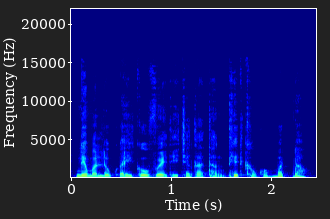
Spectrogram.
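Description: A man's voice: mid-range voice, very animated, racing, a little mellow, breathy edge. Man voicing a grieving village mother. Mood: tearful. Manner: wailing, pleading. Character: grieving village mother, wailing for her dead son.

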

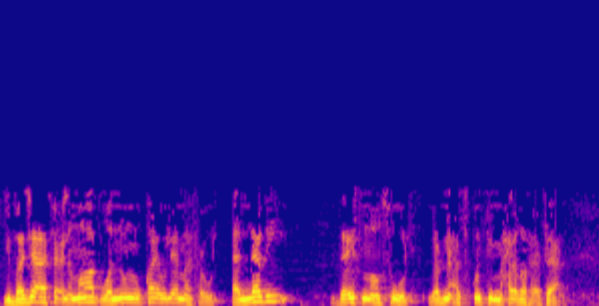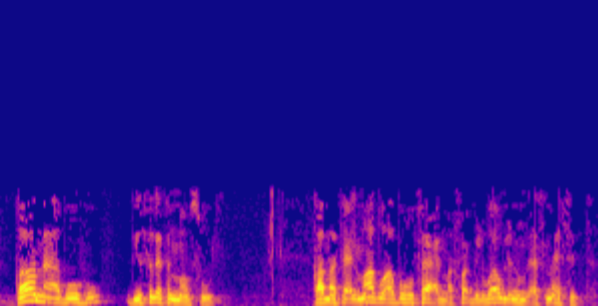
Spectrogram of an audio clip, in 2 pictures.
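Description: An Egyptian man with a husky voice teaches grammar at a quick clip, asking his students questions as he explains. He sounds as if heard over a tinny, phone-like line. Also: fairly high pitch. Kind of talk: explaining a grammar text in class.

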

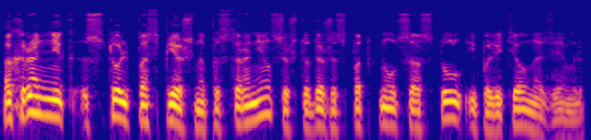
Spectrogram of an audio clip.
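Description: A man narrates a story in a low, husky voice, with a lively, expressive rise and fall. The sound is dry and close, with no room around it. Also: moderate pace, no echo. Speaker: audiobook reader. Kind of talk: scripted narration.

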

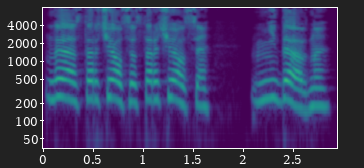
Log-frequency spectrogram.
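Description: A man's voice: high voice, slow pace, dry recording, clean studio sound, pitched above the performer's own voice. A man voicing a frightened, whimpering woman for an audiobook, her voice whiny, squealing and pleading. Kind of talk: audiobook character voice.

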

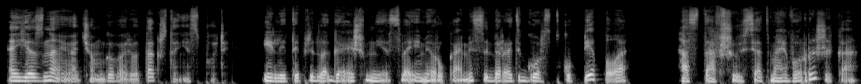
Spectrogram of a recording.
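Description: A woman voicing a weary, protective young man who talks low and soft in an audiobook. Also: gravelly, husky, dry recording, studio quality, exaggerated voice. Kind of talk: audiobook character voice.

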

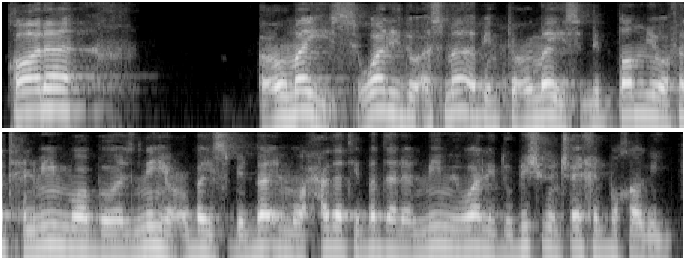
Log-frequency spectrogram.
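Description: A man's voice: on the high side, quick pace. A man reading a classical hadith-studies text aloud in a lesson, steadily spelling out names and their vowels. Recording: dull lo-fi recording.

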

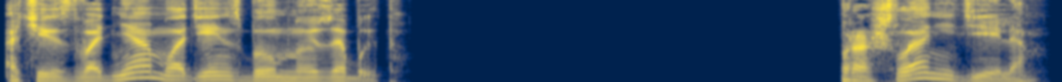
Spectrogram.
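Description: A man reading a literary story aloud as an audiobook narrator, in a measured, wry first-person manner. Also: mid-range voice, expressive, no room sound, studio quality.

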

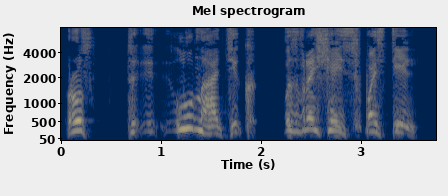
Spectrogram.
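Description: A woman's voice: on the high side, lively intonation, creaky, slightly rough, dry recording, clean studio sound, pitched above the performer's own voice, exaggerated voice. A woman voicing a grumpy, squat male troll-like creature who grumbles and drags out his words in a storybook reading. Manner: grumbling, slow and drawn-out.

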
